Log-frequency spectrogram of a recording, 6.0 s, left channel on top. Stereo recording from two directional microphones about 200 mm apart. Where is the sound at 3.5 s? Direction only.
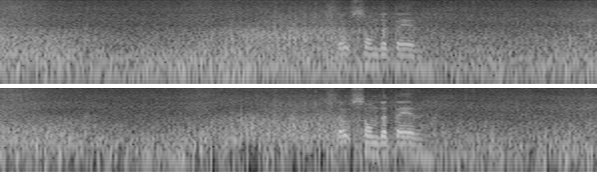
50° right (ahead or behind).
